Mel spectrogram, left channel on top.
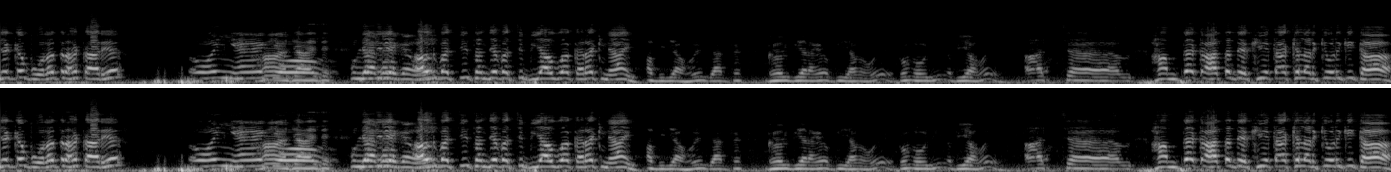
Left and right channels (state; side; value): quieter; left; 3.6 dB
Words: के बोलत रहा कार्य वही है हाँ, कि वो जाए दे। पुलिया जल्दी करेगा और वही। बच्ची संजय बच्ची बिया हुआ करा कि नहीं अब बिया होए यार से घर बिया लगे बिया होए कौन भौजी अब बिया होए अच्छा हम तो कहा था देखिए का के लड़की उड़की का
